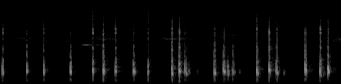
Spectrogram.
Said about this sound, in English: So he turned around and continued to gallop in the direction of his home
